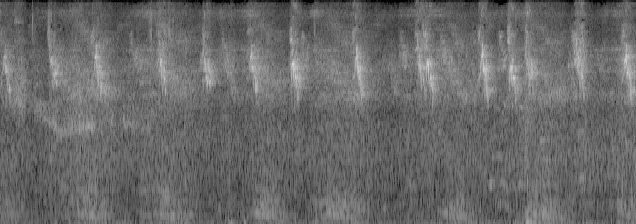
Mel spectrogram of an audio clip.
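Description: A small bird singing a short falling chirp over and over, about twice a second, over a low background rumble.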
